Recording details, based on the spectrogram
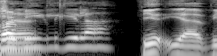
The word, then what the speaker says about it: Farmiga: Farmiga? – Farmiga.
